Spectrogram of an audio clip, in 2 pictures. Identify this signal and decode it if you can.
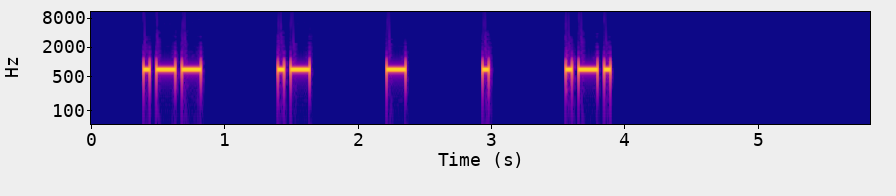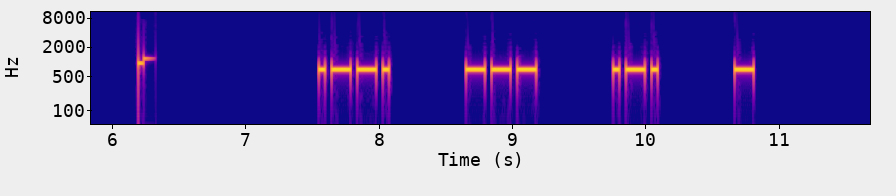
Morse code, heard as a keyed tone, about 25 wpm, spaced as for 12 wpm, 690 Hz. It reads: WATER PORT
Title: 4x Character Spacing - Top 200 Words - 25wpm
